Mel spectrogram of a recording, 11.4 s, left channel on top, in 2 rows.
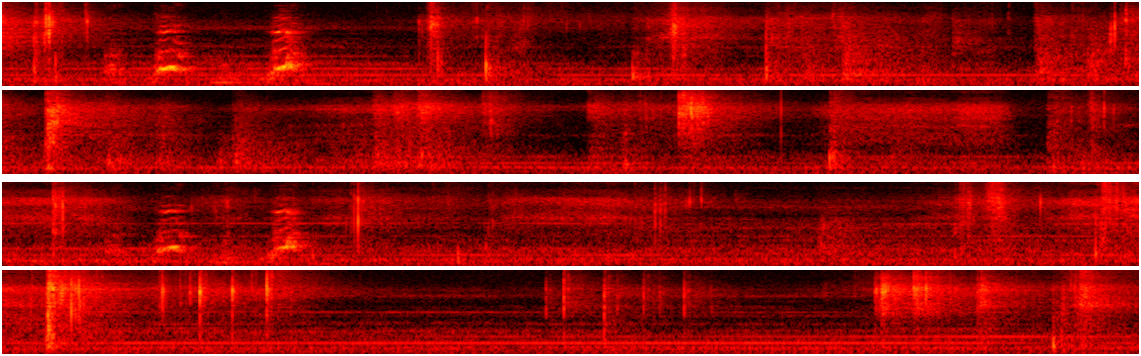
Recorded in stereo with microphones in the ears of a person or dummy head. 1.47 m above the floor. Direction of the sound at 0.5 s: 60° left (ahead or behind).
